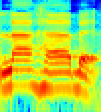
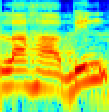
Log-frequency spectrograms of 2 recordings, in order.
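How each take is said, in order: First: The word ends sharply on a bare 'b'. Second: The word ends with an added 'in' sound. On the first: The reader stops at the end of the verse. "যদি আপনি থামেন তাহলে হবে লাহাব" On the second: The reader continues without stopping. "এখানে আছে লাহা বিন"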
